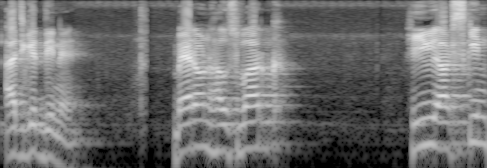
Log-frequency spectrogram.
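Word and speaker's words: Erskine: এভয়েডিং present two হি আরস্কিন sorry উচ্চারণ হবে আর স্কিন আগের উচ্চারণটা ভুল করে এর স্কিন বলে ফেলেছিলাম এডিং প্রেজেন্ট টু হিউই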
